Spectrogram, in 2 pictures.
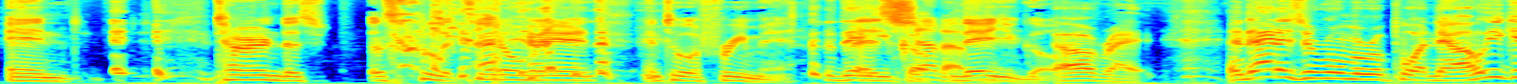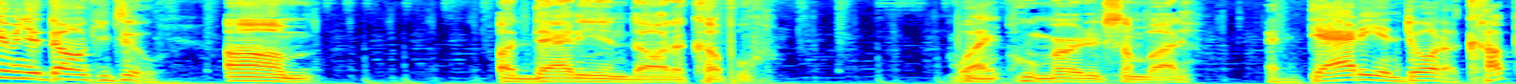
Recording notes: Today on the show we opened up the phone lines to see if any of our listeners agree.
